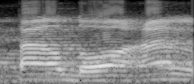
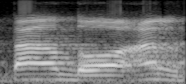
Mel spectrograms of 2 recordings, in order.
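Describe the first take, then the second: No difference in how they are said.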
